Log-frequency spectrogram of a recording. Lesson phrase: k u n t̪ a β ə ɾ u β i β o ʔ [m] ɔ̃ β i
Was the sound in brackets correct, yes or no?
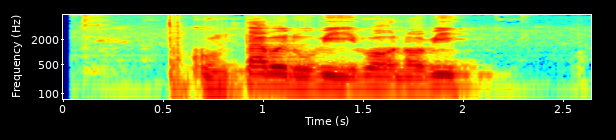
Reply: no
